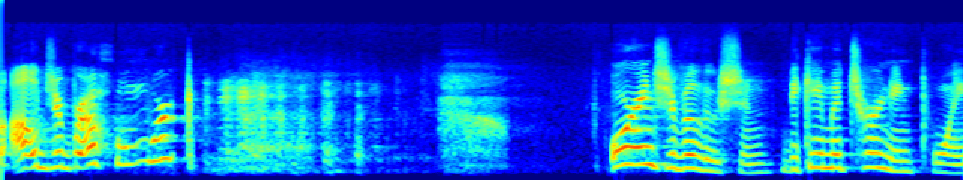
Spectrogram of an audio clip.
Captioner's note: laugh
